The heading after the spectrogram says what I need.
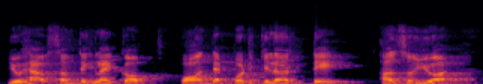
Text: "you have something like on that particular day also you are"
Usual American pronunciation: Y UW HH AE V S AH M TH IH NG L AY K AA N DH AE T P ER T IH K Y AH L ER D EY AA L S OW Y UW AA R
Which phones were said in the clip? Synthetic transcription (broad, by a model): Y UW HH AE V S AH M T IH NG L AY K AA N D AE T P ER T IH K Y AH L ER D EY AA L S OW Y UW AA R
